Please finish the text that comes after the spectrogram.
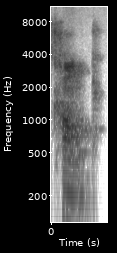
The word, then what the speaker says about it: conch: It's always pronounced conch. Always. I'm speaking as a Caribbean national man.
